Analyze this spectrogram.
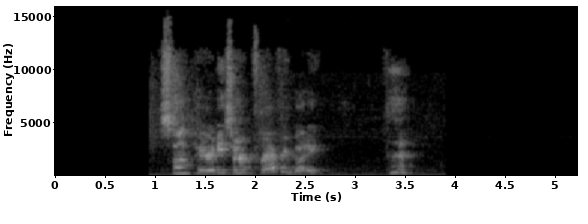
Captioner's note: giggles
